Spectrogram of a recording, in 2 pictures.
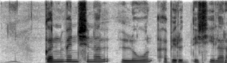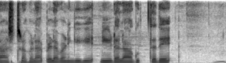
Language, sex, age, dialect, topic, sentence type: Kannada, female, 18-24, Mysore Kannada, banking, statement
